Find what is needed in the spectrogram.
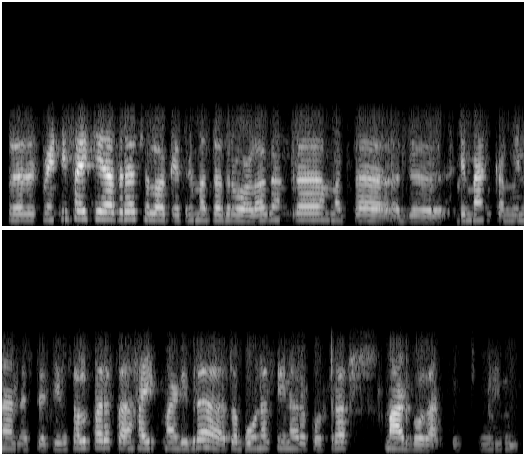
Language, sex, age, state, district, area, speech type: Kannada, female, 18-30, Karnataka, Dharwad, rural, conversation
